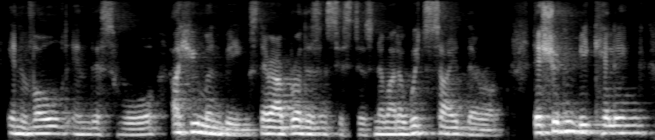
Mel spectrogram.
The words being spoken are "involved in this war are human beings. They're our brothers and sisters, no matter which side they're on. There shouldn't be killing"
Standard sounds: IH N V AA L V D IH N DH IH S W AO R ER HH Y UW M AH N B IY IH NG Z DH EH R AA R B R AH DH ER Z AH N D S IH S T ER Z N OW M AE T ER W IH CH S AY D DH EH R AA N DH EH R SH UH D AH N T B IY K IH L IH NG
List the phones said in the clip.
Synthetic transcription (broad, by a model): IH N V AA L V D IH N DH IH S W AO R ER HH Y UW M AH N B IY IH NG Z DH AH R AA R B R AH DH ER Z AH N S IH S T ER Z N OW M AE T ER W IH CH S AY D DH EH R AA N DH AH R SH UH D N B IY K IH L IH NG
